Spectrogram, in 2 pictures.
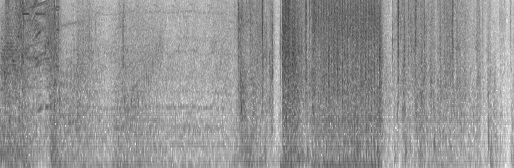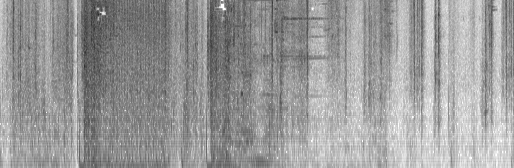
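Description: Building pieces snap into place with quick wooden clatters.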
